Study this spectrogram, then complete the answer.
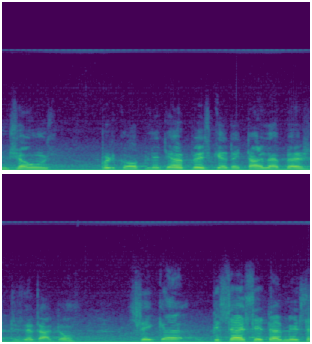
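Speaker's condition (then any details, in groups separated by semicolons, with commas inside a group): Cerebral palsy; can walk, cannot run, skate or ski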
